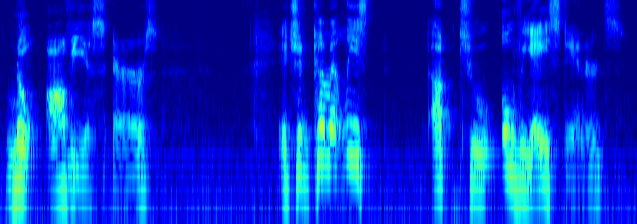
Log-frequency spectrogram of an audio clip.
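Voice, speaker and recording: A performer voicing an indignant, theatrical crow puppet in a dramatic reading, pompous and scornful with drawn-out emphasis. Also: mid-range voice, huge pitch swings, exaggerated voice. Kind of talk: dramatic reading of an old forum post.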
